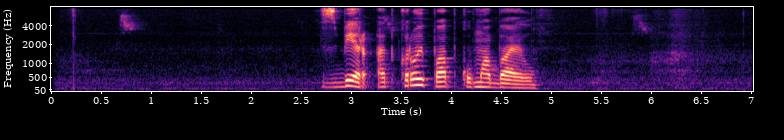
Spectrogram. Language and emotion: Russian, neutral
